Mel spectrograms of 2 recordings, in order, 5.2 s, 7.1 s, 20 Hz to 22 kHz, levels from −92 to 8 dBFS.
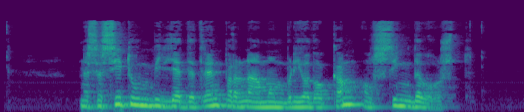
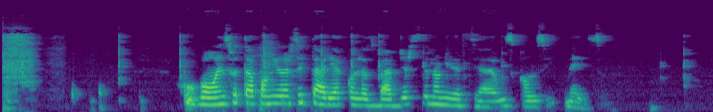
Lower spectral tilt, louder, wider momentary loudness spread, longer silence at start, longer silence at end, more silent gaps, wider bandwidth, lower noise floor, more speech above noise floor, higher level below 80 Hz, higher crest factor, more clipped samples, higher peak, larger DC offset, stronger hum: about the same, -5 dB/octave vs -4.5 dB/octave; second, -24 LUFS vs -19 LUFS; second, 9 LU vs 16 LU; first, 0.8 s vs 0.05 s; about the same, 0.7 s vs 0.6 s; neither; first, 11.5 kHz vs 9 kHz; first, -72 dBFS vs -58 dBFS; first, 49 dB vs 39 dB; about the same, -62 dBFS vs -62 dBFS; about the same, 16 dB vs 20 dB; neither; second, -10 dBFS vs -2 dBFS; neither; neither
